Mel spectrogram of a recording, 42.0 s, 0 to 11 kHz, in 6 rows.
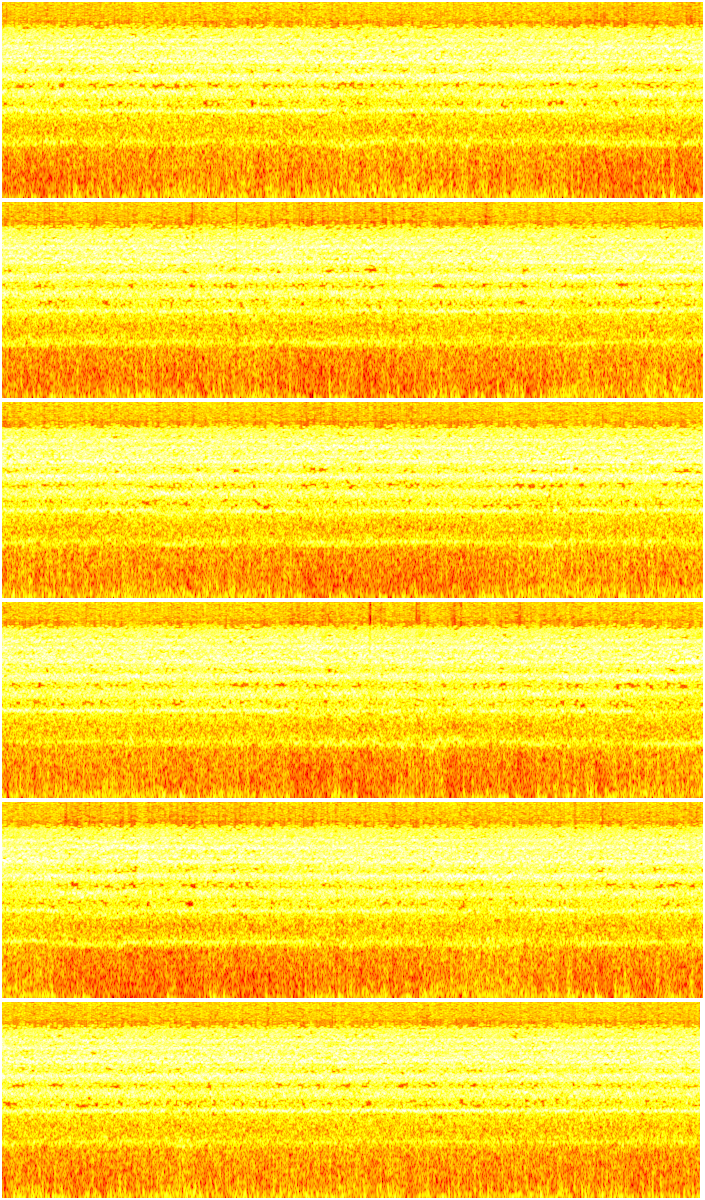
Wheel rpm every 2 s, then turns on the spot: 230, 230, 230, 230, 230, 230, 230, 230, 230, 220, 230, 240, 240, 230, 220, 230, 220, 230, 230, 230, 230.
none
